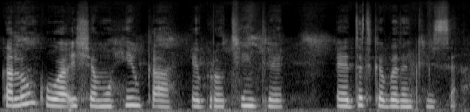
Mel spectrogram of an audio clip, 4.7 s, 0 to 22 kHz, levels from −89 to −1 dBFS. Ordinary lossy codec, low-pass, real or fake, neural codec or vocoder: none; none; fake; codec, 44.1 kHz, 7.8 kbps, Pupu-Codec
